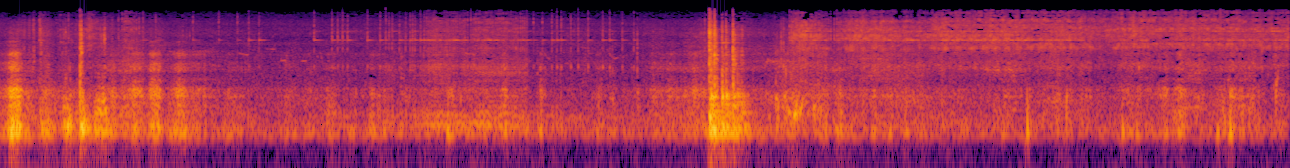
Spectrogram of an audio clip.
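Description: Splashing and knocking as a hooked pike is fought alongside a kayak: a few sharp splashes in the first couple of seconds, one loud knock or splash about seven seconds in, then a faint steady hiss.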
